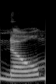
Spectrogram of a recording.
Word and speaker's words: gnome: on i am knowie gnome on almost everything um it surprises me people misspell gnome all the time so there is that silent g n-o-e-y-g-n-o-m-e and that is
